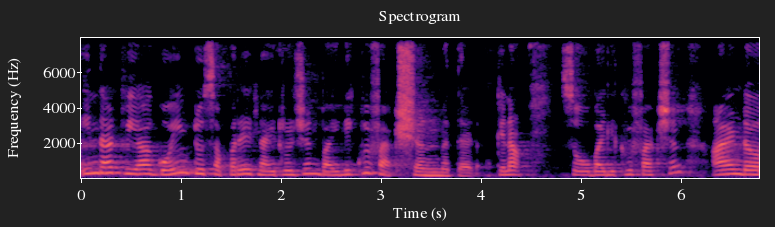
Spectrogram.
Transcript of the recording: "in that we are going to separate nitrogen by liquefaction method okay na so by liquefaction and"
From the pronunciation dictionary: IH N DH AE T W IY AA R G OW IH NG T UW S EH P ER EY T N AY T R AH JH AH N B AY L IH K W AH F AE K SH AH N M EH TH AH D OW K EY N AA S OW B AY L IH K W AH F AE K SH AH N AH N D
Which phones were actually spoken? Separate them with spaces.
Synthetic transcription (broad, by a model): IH N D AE T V IY AA R G OW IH NG T UW S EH P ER EY T N AY T R AH JH AH N B AY L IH K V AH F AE K SH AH N M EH T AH D OW K EY N AA S OW B AY L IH K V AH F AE K SH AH N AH N D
